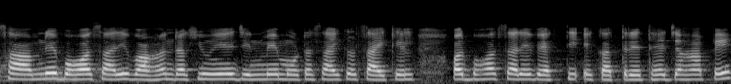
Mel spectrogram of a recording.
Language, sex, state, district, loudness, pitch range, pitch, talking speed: Hindi, female, Haryana, Charkhi Dadri, -17 LUFS, 225-245 Hz, 235 Hz, 150 wpm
